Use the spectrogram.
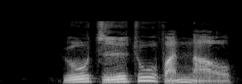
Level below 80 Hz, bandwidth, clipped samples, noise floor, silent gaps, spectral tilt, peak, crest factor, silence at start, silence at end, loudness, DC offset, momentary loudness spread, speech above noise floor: -48 dBFS; 8 kHz; under 0.1%; -74 dBFS; none; -6.5 dB/octave; -4 dBFS; 18 dB; 0.65 s; 0.1 s; -21 LUFS; under 0.1%; 5 LU; 53 dB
